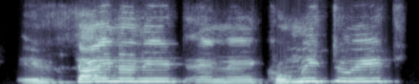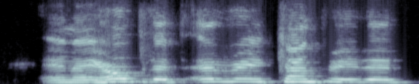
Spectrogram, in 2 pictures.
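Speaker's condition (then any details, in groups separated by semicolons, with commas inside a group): Cerebral palsy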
